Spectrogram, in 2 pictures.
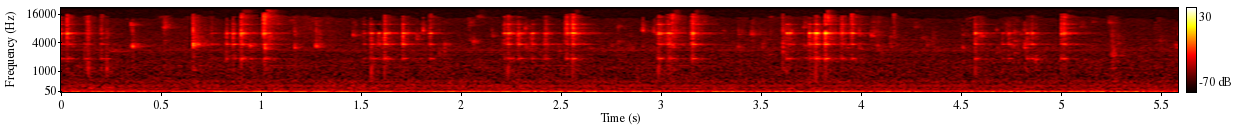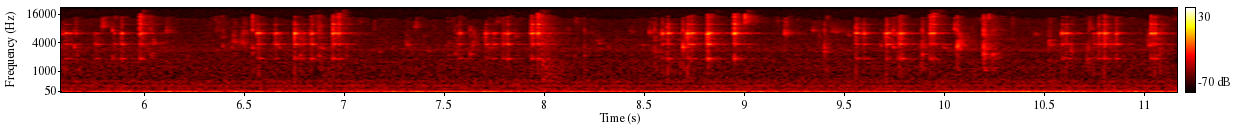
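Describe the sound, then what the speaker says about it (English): A glass candle is tapped softly with fingertips in a quiet room, giving quick, light clinks in small irregular clusters. The close, delicate tapping continues throughout, with no voice. "So I'm just going to start by tapping this candle."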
